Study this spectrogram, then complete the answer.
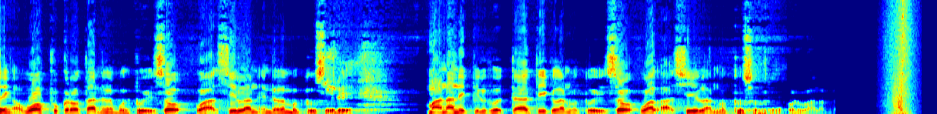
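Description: A man speaks calmly and steadily into a microphone.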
